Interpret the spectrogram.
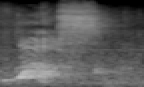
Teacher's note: with a high fall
